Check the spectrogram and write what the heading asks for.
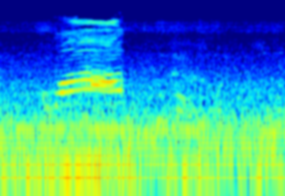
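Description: River-cruise boat's engine running steadily, with a short, high, wavering cry about half a second in.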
